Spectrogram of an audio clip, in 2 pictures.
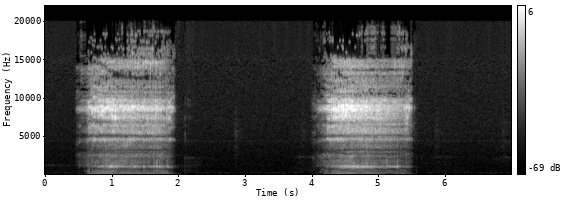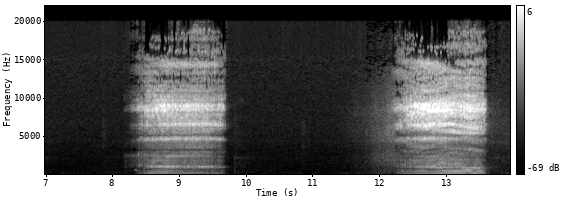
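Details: Snoring: loud, buzzy snores on each breath, four in fourteen seconds, about 16 breaths a minute, with quiet pauses between.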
